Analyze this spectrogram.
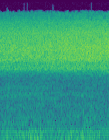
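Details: Crickets chirping very loudly during a night walk through the streets of Cheongnyangni, Seoul: a dense, continuous high-pitched hissing trill filling the upper range, steady throughout, with faint low urban rumble beneath.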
